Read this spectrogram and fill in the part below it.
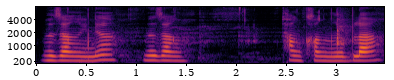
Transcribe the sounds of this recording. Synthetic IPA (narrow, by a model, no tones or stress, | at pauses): mɯzaŋɯjnɯ | mɯzaŋ | tʰaŋkʰaŋɯbla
